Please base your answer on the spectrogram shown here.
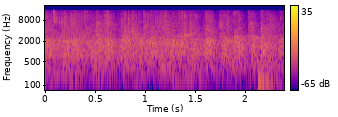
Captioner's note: applause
